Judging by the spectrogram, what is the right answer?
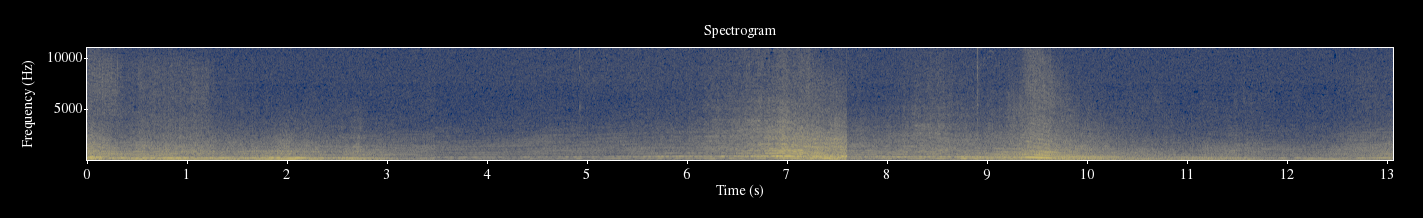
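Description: Race trucks roar around Richmond Raceway in the NASCAR Racing 2003 video game, engines droning loudly and shifting pitch as they rise and fall through the corners, with no talk over them.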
